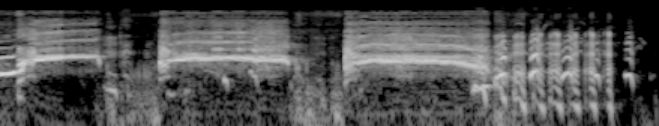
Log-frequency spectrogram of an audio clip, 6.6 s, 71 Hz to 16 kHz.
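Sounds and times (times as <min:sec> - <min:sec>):
small pug dog screaming during nail trim: 0:00.0 - 0:05.1
laughter: 0:04.8 - 0:06.5.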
